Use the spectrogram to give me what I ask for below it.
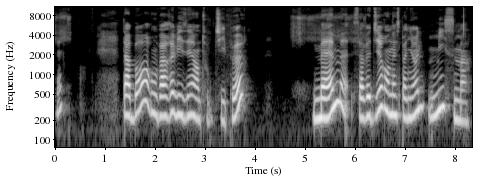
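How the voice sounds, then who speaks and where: A woman teacher giving a slow, patient homework lesson to young children, repeating each word several times. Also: fairly high pitch, warm tone. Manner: patient, repeats words and syllables, claps.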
